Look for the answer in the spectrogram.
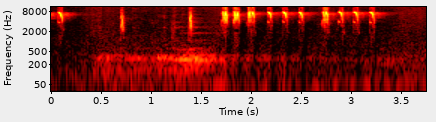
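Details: Velvet-fronted nuthatch song used to train competition birds: a few scattered high, sharp chips, then a quick run of about a dozen piercing notes, with a low background hum.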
